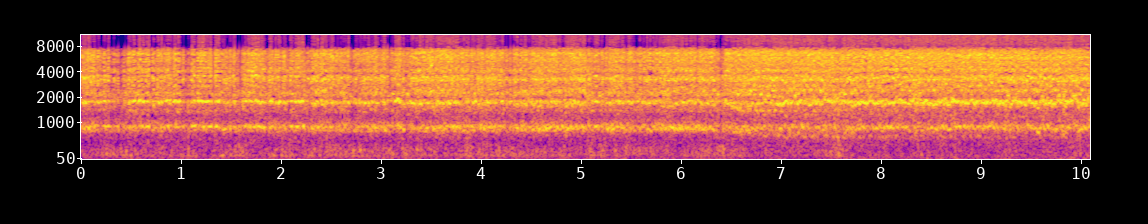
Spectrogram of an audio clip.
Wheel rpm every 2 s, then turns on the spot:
230, 240, 230, 220, 200.
none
